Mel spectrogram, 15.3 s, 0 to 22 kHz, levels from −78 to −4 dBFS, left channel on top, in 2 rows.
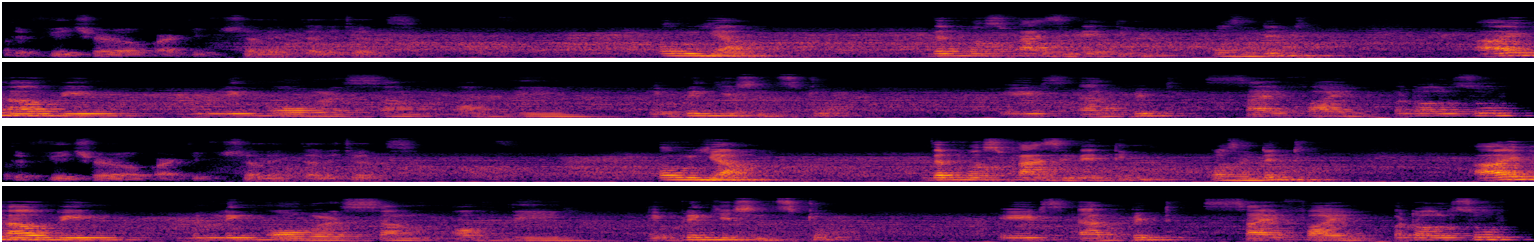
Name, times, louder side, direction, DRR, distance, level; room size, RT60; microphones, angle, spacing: voice 1, 0.0-2.1, equal, 15° right, 0.4 m, -38 dB
sound 1, 1.0-14.7, left 2 dB, 20° left, 0.9 m, -41 dB
voice 2, 3.3-4.0 4.6-6.7 7.3-11.9 12.6-15.2, right 3 dB, 90° right, 0.5 m, -29 dB
2.5 x 2.1 x 2.3 m
head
